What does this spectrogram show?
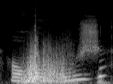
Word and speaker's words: rouge: rouge rouge rouge لماذا؟ لأن le O U ينطق O. rouge أحمر.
